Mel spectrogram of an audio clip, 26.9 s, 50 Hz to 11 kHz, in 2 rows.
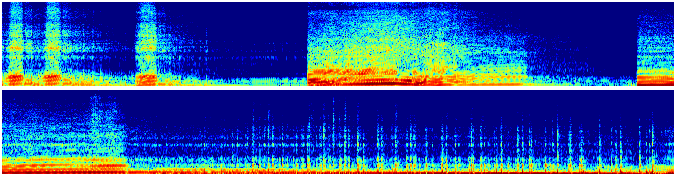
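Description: Rebuilt Toyota 22R four-cylinder engine revving in a few short clips, with abrupt cuts between them. First quick blips of the throttle, then about six seconds in a rev that rises and falls away, and from about thirteen seconds in steady running that slowly builds.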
